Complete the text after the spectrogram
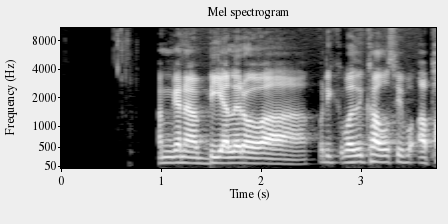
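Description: A man speaks calmly and expressively into a close microphone.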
